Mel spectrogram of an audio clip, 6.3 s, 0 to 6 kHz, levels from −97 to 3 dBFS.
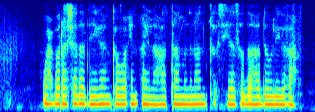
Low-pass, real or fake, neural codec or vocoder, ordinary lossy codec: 5.4 kHz; real; none; AAC, 32 kbps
